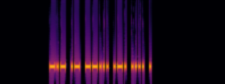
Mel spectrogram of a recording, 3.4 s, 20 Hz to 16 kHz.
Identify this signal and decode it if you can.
Morse code, heard as a keyed tone, about 46 wpm, 700 Hz. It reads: KA7RHE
